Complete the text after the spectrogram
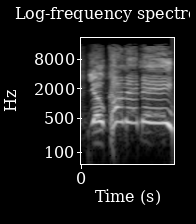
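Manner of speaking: wild, very high, drawn-out passionate scream. Imagining a crazy passionate fighter taunting his opponent, retelling a scream. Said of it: "he's like screaming and jumping up and down".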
